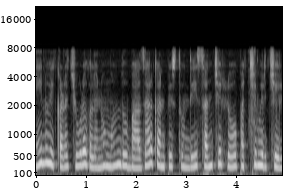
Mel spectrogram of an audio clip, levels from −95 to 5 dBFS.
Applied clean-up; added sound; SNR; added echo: none; none; none; none.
